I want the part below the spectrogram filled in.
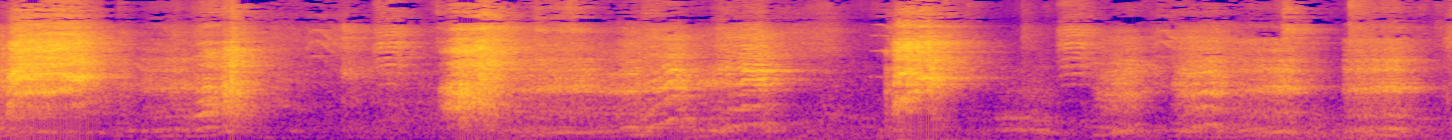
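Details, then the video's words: A yellow-crested cockatoo gives four harsh, raspy screeches at irregular intervals, with softer grating chatter between them. "Yellow Crested Cockatoo"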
